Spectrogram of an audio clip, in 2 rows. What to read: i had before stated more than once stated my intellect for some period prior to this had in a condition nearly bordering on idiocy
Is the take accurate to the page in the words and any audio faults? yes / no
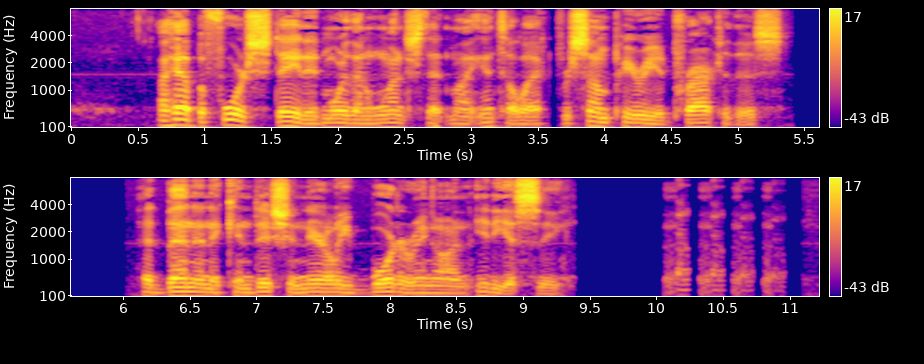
no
